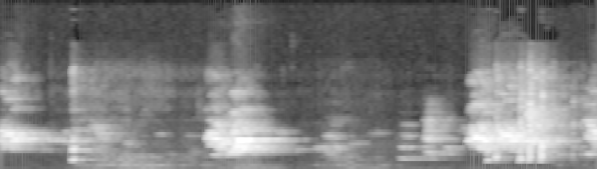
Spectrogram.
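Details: Budgerigars at feeding time in a cage: loud scratchy squawks and chirps in irregular bursts, alternating with quieter twittering and brief pauses, a faint low hum underneath.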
